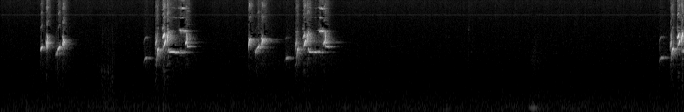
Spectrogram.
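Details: European goldfinch uttering short, high chirping twitters in separated bursts, roughly one every second or two, with quiet gaps between.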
